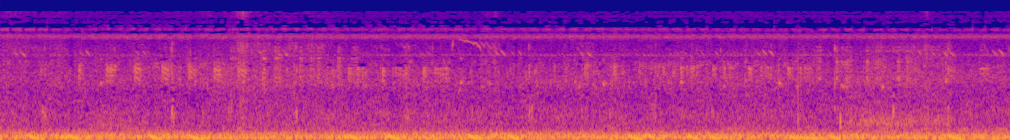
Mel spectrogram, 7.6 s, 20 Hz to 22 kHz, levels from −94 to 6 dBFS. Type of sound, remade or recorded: recorded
